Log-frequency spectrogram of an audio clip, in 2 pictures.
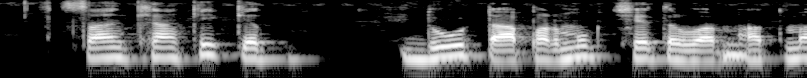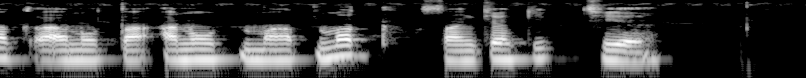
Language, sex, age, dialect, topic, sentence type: Maithili, male, 25-30, Eastern / Thethi, banking, statement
